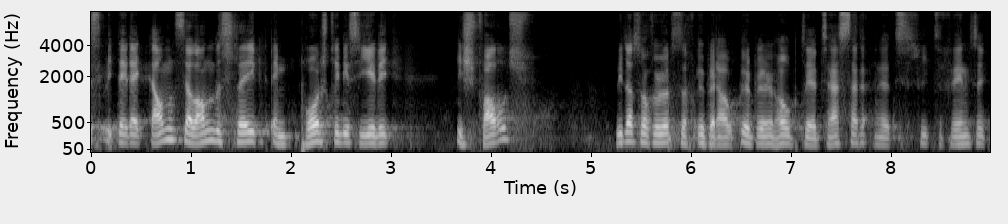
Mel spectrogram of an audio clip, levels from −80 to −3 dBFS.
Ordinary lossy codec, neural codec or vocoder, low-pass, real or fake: none; codec, 16 kHz, 1 kbps, FunCodec, trained on Chinese and English, 50 frames a second; none; fake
